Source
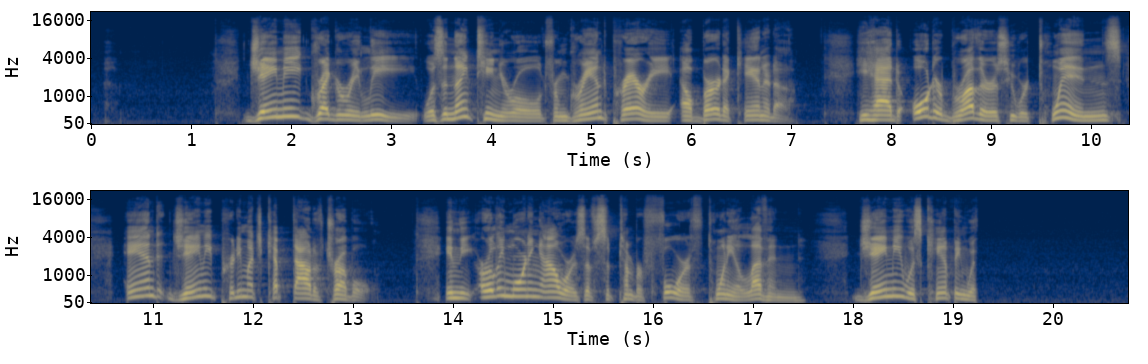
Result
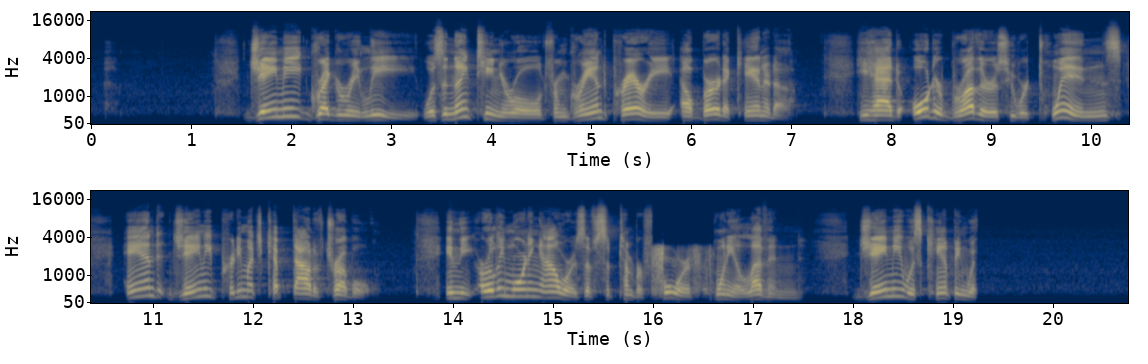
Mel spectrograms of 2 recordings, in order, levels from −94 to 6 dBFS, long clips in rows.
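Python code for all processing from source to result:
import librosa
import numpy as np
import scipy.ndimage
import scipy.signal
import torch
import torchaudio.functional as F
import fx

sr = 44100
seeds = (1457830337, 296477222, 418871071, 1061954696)

y = fx.chain(x, sr, fx.resample_bad(factor=8, down='none', up='filtered'),
    fx.pre_swell(db_per_s=130.0), at=(15.98, 16.61))
y = scipy.signal.sosfilt(scipy.signal.butter(4, 420.0, 'highpass', fs=sr, output='sos'), y)
y = fx.dynamic_eq(y, sr, hz=1000.0, q=1.1, threshold_db=-33.0, ratio=4.0, max_db=-6)
y = scipy.signal.sosfilt(scipy.signal.cheby1(2, 1.0, 6500.0, 'lowpass', fs=sr, output='sos'), y)
y = y * librosa.db_to_amplitude(3.0)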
